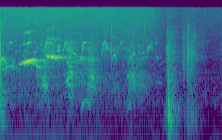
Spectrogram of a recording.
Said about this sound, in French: Il sort de voiture, monte le perron et va sonner à la porte. La porte s'ouvre.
